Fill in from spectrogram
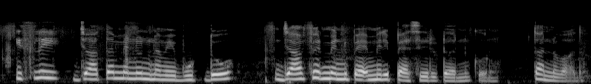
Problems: background sounds at intervals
